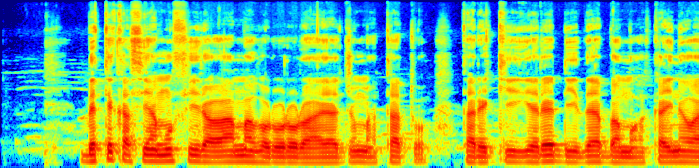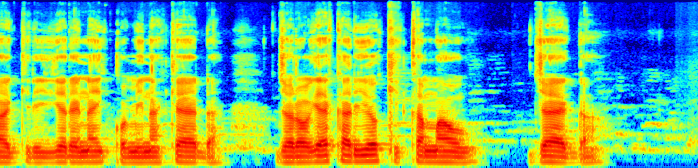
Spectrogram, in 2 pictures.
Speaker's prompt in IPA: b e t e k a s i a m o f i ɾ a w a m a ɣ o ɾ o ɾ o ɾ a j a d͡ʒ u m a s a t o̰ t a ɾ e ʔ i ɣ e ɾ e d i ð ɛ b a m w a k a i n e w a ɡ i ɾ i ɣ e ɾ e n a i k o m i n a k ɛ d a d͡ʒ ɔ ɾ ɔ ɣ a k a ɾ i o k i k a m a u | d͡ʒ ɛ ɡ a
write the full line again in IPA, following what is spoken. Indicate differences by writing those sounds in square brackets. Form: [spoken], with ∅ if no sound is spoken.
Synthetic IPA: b e t e k a s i a m o f i ɾ a w a m a ɣ o ɾ o ɾ o ɾ a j a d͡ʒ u m a [t] a t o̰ t a ɾ e [k] i ɣ e ɾ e d i ð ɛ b a m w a k a i n e w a ɡ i ɾ i ɣ e ɾ e n a i k o m i n a k ɛ d a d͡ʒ ɔ ɾ ɔ ɣ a k a ɾ i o k i k a m a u | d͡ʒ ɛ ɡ a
